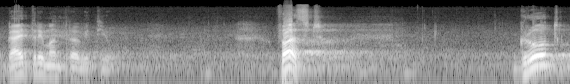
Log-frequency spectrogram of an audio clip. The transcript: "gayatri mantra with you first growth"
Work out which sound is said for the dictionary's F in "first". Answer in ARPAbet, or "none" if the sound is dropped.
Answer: P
